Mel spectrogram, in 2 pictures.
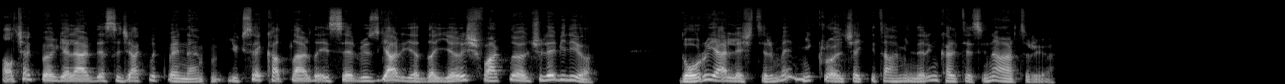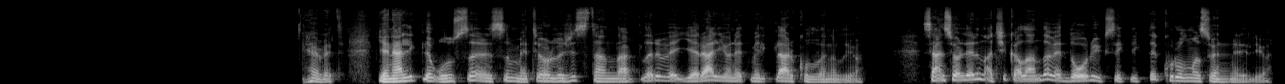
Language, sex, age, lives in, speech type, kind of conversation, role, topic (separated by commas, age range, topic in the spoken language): Turkish, male, 50-54, United States, read, expert-assistant, expert, Dışarı çıkmadan önce hava durumu tahminlerine bakarken hangi uygulama ya da siteler gerçekten doğru bilgi veriyor?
